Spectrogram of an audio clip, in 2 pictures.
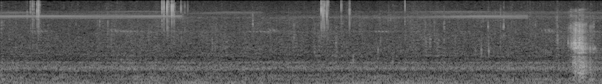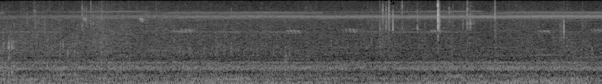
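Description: Small wet squelches and clicks as pearls are picked by hand from the flesh of an opened freshwater pearl mussel, a handful of short sounds spread out, the loudest about halfway through. A thin, steady high whine runs underneath.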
